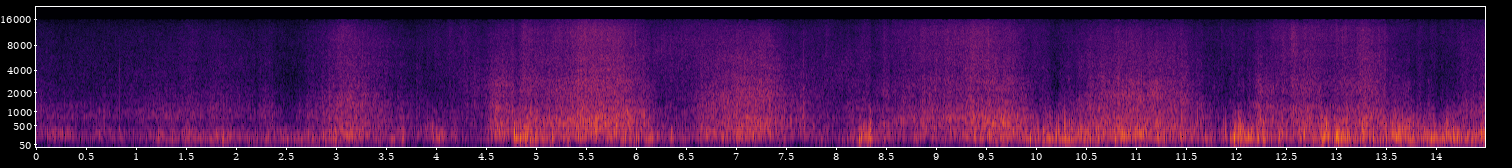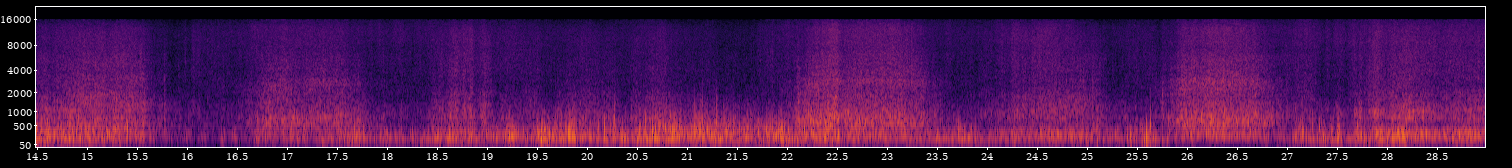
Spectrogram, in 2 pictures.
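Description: Wind buffeting the microphone while skis scrape over packed snow, a rushing noise that swells and fades every second or two.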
